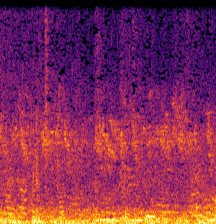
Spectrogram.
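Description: Street ambience: a steady background hum with faint, wavering voices.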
